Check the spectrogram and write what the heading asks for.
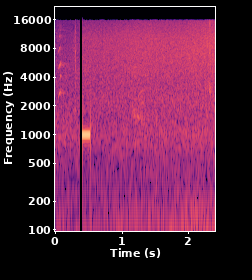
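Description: A short, loud electronic beep at one steady pitch, about half a second in.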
